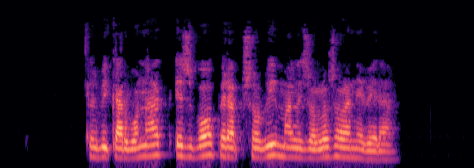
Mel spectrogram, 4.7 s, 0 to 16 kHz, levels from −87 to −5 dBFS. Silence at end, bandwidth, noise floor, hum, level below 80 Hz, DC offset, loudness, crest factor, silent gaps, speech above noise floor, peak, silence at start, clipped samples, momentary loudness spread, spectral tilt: 0.8 s; 10 kHz; -81 dBFS; none; -68 dBFS; under 0.1%; -24 LUFS; 20 dB; none; 58 dB; -4 dBFS; 0.85 s; under 0.1%; 6 LU; -5 dB/octave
